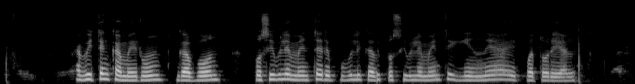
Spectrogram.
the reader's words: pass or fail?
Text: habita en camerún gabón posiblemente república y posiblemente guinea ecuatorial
pass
